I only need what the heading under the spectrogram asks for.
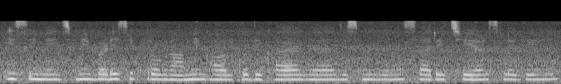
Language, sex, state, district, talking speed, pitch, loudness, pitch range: Hindi, female, Chhattisgarh, Raipur, 180 wpm, 230 Hz, -14 LUFS, 225-235 Hz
